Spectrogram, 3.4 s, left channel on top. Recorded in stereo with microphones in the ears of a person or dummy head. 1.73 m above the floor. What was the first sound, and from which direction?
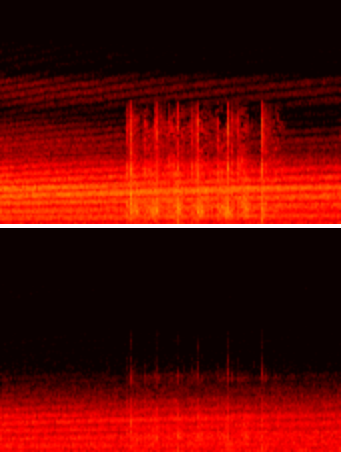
A drone, 40° left (ahead or behind).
